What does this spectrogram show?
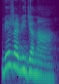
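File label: "вежавидзанаа", Komi, female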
